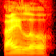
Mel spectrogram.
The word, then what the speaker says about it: Faylor: That was our Autism Winners Hard Charger Award winner, Thad Faylor. And just before we started talking, I was asking him for pronunciation since I've been calling him Fella this whole time.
